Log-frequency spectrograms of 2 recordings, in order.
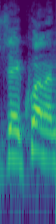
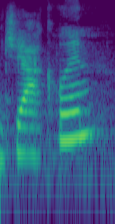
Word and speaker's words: Jacqueline: Garvey who has some interesting uh ways of pronouncing people's that's that's correct Jay quellin it is where's Jay quellin at no Jay quellin here uh do you mean Jacqueline okay so that's how it's going to be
